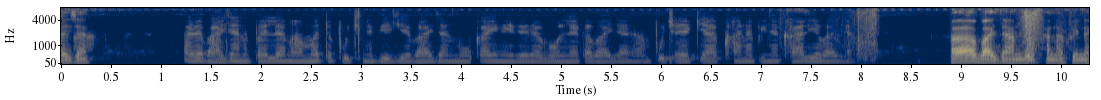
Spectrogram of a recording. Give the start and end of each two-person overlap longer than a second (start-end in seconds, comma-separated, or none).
none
